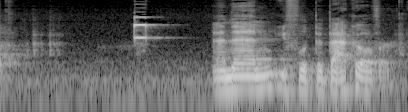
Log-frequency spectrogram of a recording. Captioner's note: beeping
